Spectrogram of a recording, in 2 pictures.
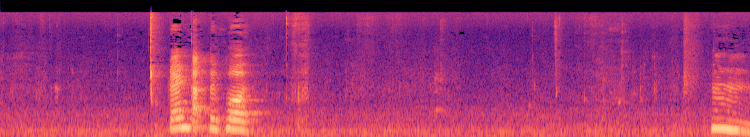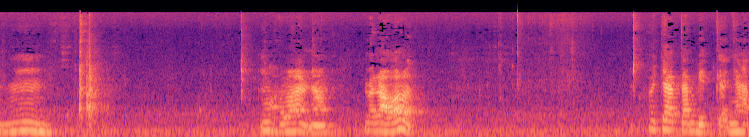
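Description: A young woman chews juicy watermelon with wet smacking sounds.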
